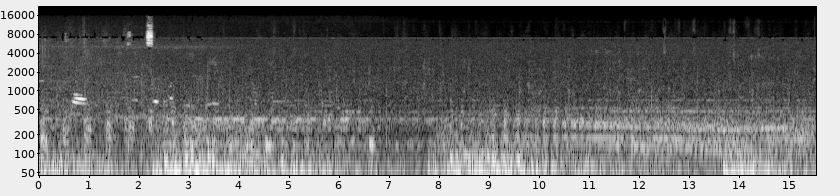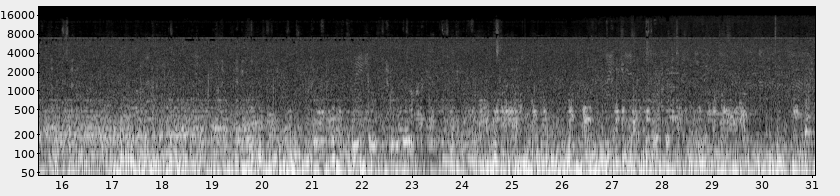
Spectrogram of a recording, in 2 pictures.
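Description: A steady, loud low rumble with muffled, unintelligible voice-like sounds over it.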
